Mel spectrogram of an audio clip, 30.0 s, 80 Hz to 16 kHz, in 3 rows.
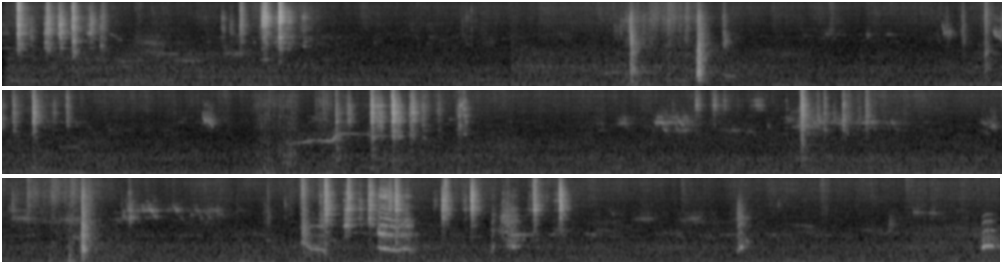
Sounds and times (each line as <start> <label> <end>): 0.0 Robins moving about on a tin roof 29.9
20.1 Finch on a tin roof 21.5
